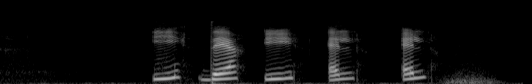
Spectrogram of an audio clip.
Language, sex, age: Norwegian, female, 22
